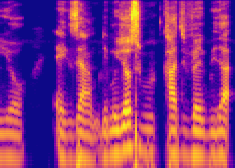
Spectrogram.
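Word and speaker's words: quatre-vingts: They may just quatre-vingt without S there. But the reason is that we don't pronounce S at the end of the word in French. That's why it is not pronounced.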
